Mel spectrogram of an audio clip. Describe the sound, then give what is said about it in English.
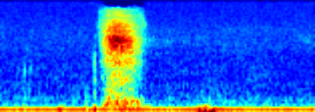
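A single sharp sneeze from an audience member during a sermon bursts out, bright and hissy, over a steady low hum, followed by a faint low thump and then quiet. “Oh my God, God bless you.”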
